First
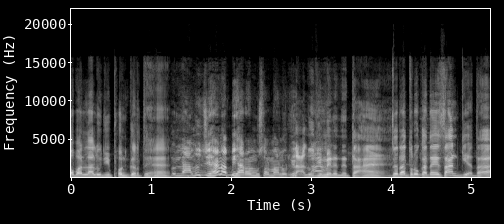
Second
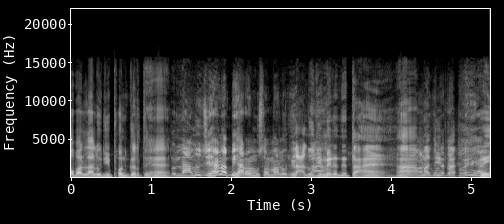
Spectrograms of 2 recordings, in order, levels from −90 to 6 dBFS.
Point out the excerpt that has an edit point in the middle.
first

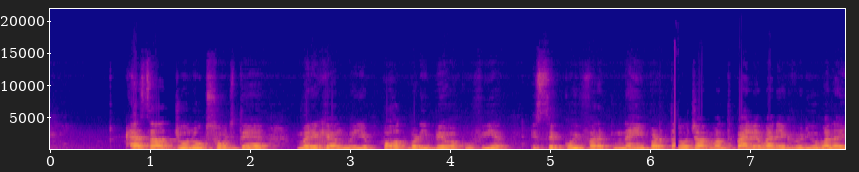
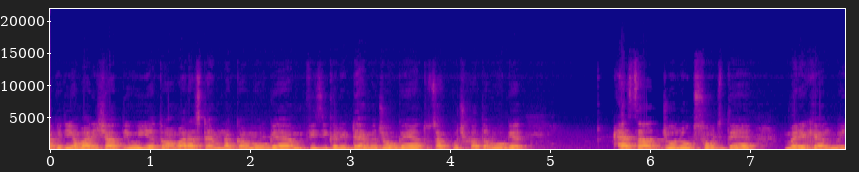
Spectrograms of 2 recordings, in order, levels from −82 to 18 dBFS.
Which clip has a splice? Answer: first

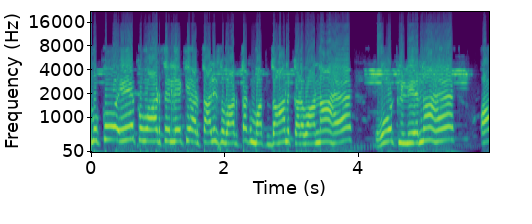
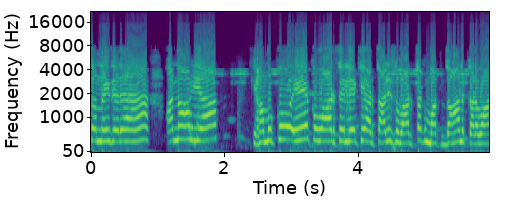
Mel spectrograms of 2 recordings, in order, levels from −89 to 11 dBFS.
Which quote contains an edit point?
second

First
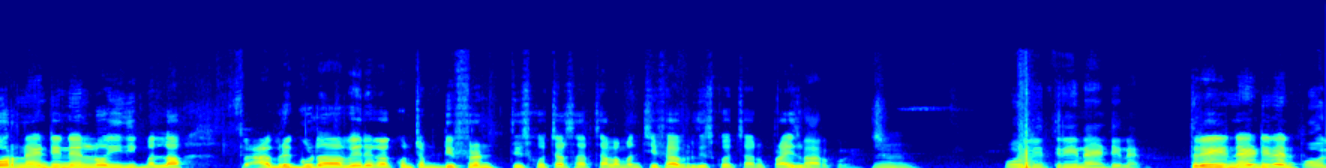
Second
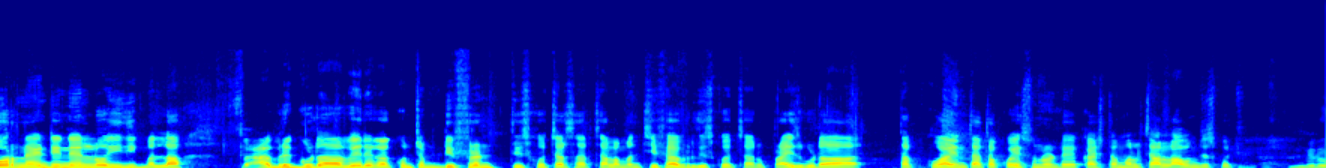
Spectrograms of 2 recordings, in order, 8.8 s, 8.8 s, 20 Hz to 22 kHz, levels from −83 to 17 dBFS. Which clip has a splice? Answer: first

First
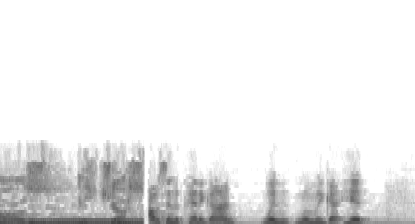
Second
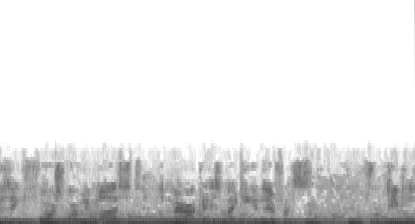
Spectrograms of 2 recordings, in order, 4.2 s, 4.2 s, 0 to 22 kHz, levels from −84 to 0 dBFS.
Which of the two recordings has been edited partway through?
second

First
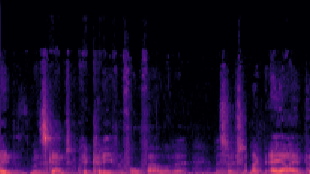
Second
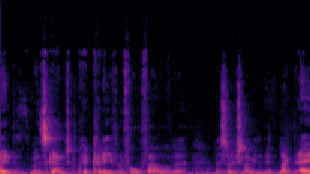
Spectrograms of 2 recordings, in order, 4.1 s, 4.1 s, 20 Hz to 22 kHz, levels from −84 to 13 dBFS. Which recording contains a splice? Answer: first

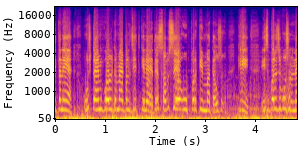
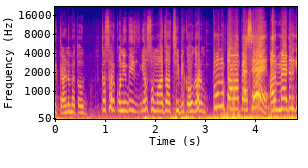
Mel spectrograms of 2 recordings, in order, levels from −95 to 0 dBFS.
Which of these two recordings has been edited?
second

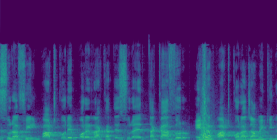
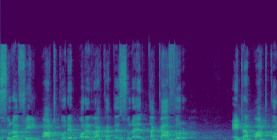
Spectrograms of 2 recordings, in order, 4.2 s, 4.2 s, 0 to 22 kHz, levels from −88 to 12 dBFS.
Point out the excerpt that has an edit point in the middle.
first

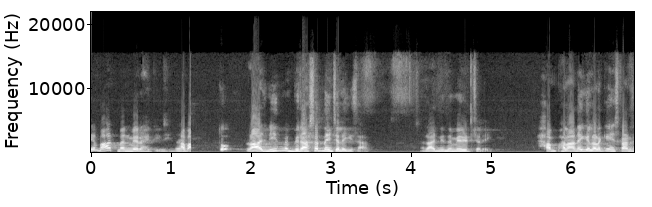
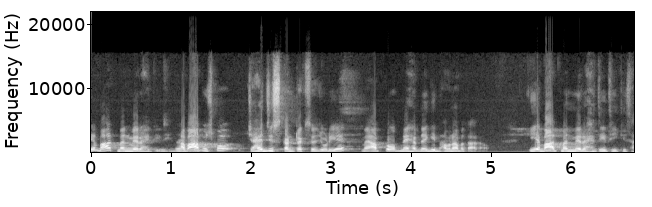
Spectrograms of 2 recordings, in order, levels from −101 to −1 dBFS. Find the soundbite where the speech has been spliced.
first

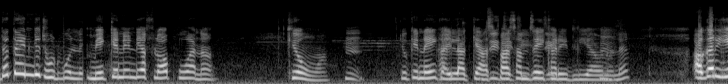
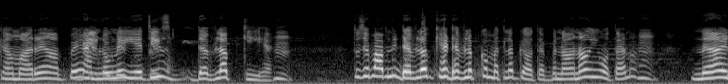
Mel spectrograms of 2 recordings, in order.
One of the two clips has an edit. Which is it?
first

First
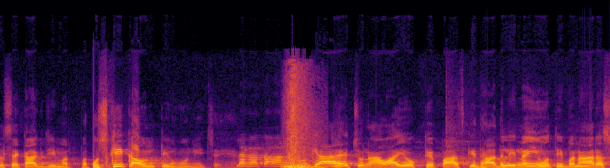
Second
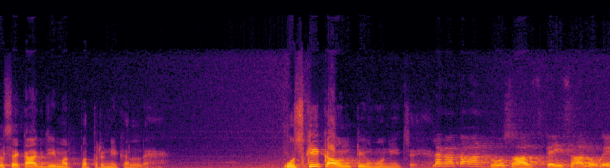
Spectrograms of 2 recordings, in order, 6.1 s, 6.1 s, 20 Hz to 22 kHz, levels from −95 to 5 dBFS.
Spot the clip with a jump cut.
first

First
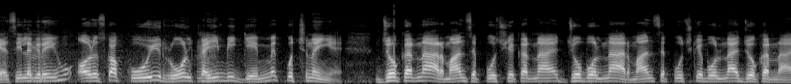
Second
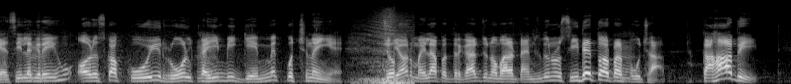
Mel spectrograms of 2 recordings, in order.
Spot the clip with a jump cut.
second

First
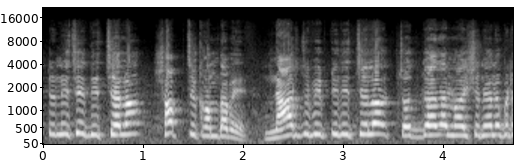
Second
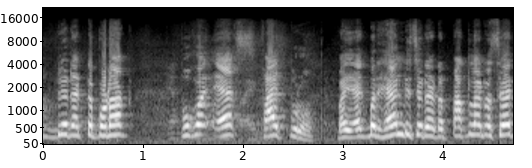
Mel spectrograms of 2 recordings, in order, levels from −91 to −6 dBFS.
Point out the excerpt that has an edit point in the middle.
second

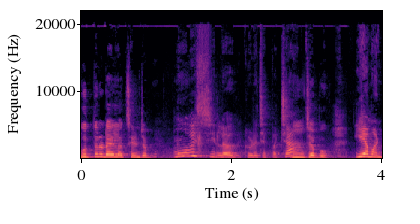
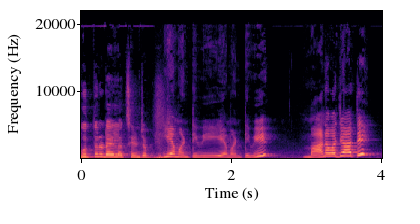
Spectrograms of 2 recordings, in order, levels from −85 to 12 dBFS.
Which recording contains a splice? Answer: second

